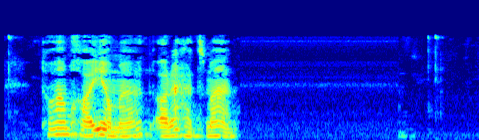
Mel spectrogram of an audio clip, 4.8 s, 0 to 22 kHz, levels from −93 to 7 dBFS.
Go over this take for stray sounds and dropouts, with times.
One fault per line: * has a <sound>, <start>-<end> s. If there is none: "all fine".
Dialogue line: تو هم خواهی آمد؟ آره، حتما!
all fine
